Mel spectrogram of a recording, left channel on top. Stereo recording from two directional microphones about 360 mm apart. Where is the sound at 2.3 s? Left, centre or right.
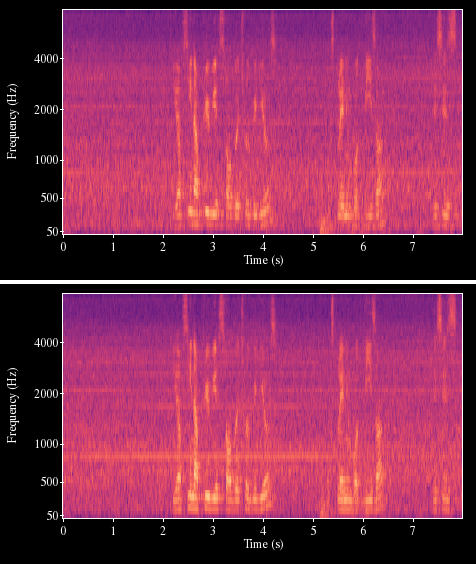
Centre.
